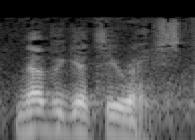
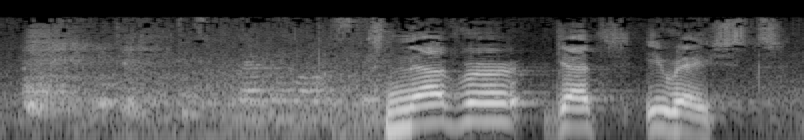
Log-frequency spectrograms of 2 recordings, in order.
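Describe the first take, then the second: First: Said in the usual way. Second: "never gets erased" drawn out very slowly, higher; slow emphatic repeat. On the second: Shown as a demonstration. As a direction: stretch every word of "It never gets erased". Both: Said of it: "repeated slowly".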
